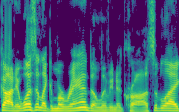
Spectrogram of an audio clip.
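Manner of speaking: ordinary talk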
